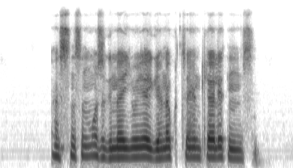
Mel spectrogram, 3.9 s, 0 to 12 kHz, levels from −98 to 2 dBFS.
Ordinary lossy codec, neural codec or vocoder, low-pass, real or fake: Opus, 24 kbps; none; 7.2 kHz; real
